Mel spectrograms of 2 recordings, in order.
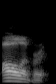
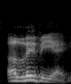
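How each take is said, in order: First: The name is said the English way, ending in -er. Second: The name is said the French way, ending in -ier. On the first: The speaker calls it wrong. "it's not pronounced Oliver" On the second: The speaker calls it right. "it's Olivier, it's it's French"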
